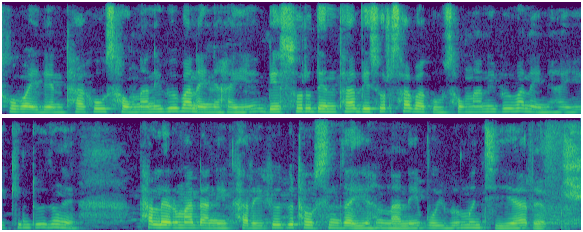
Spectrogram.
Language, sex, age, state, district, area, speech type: Bodo, female, 30-45, Assam, Udalguri, urban, spontaneous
